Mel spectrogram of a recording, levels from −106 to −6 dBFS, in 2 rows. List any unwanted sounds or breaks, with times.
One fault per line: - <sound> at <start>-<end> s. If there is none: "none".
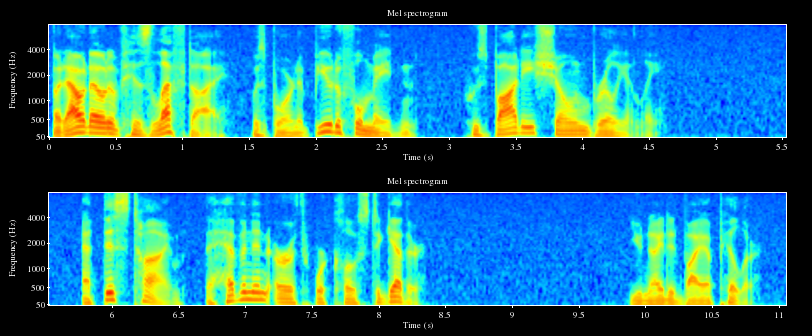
none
